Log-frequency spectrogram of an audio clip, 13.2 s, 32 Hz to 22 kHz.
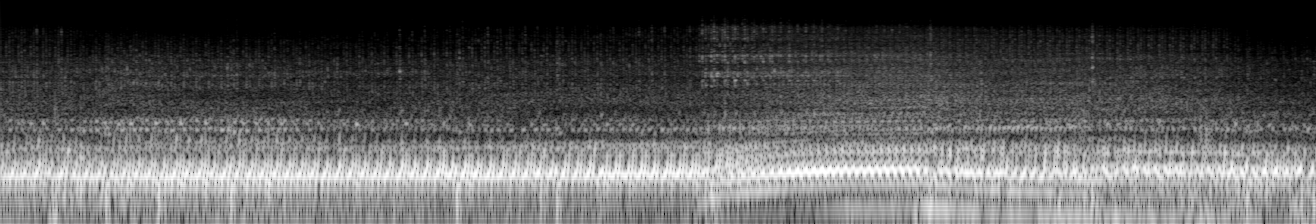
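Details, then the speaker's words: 1944 Ford 2N tractor idling just after the generator belt was hooked up; it has no temperature gauge. A steady low idle carries an uneven knock at about four beats a second. The source can't be pinned down. "man it's so hard hard to tell not even here feel bad now something's going on I can't tell what"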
